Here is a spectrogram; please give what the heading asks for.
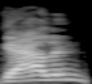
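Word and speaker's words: Galan: You got, and I I think I said his name wrong, but it's Gallon.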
